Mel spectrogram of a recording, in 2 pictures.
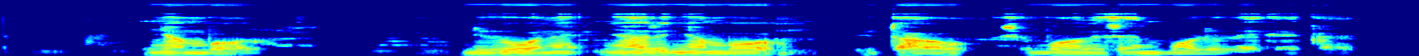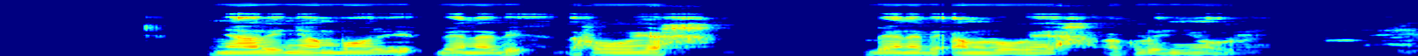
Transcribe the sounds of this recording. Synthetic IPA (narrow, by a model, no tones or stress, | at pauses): ɲambɔ̰ːl | niluwɔnɛɲaːɾiɲambɔl | jutahawsibɔːɾisɛnbɔlilɛkɛkaj | ɲaːɾiɲambɔɾibɛːnabiɗafawɛːx | bɛnabiʔamluwɛːxakluɲoːl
